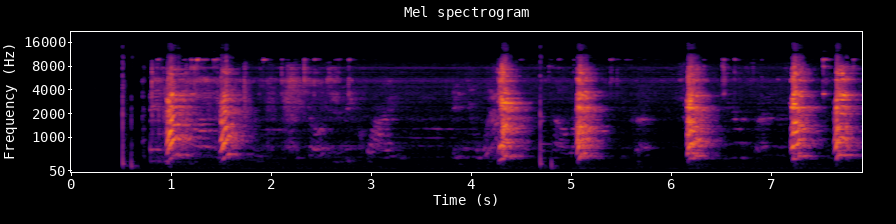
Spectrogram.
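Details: Soft-coated Wheaten Terrier puppy watching a screen, giving sharp high barks in pairs and small groups, about eight bursts with short pauses, faint background sound from the screen between barks.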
